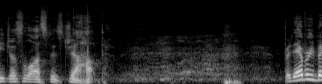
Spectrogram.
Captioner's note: laughter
